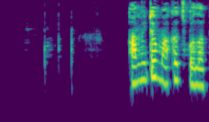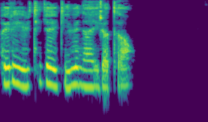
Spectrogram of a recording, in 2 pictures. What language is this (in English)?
Georgian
